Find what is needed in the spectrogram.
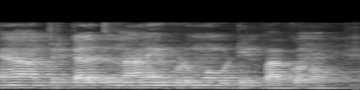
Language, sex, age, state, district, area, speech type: Tamil, male, 18-30, Tamil Nadu, Perambalur, rural, spontaneous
